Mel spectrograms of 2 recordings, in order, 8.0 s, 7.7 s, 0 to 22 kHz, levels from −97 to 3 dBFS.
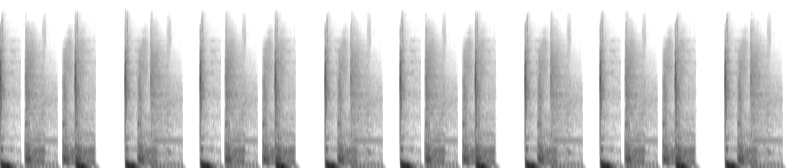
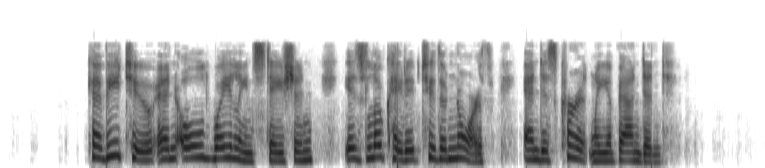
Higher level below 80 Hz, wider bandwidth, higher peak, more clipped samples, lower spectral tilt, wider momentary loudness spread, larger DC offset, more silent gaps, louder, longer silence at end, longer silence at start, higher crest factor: first, -28 dBFS vs -56 dBFS; first, 11 kHz vs 8 kHz; second, -12 dBFS vs 0 dBFS; neither; first, -6 dB/octave vs -4 dB/octave; first, 12 LU vs 7 LU; neither; first, 1.00-1.24 s, 1.85-1.99 s, 3.00-3.25 s, 3.85-3.99 s, 5.00-5.25 s, 5.85-5.99 s, 7.00-7.24 s vs none; second, -28 LUFS vs -15 LUFS; second, 0.4 s vs 0.95 s; second, 0 s vs 0.9 s; about the same, 14 dB vs 16 dB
